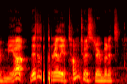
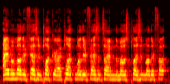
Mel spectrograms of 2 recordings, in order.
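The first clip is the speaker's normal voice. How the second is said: very fast tongue twister, tripping at the end; rapid-fire recital until it stumbles; faster; 2 semitones higher, much faster than usual. Shown as a demonstration. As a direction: race through it at double speed. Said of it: "let's try and say it faster".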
